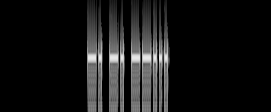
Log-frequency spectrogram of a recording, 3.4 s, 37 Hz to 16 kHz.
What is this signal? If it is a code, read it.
Morse code, heard as a keyed tone, about 34 wpm, 700 Hz. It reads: NN7
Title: Common Cut Numbers - 3-Digit 35wpm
